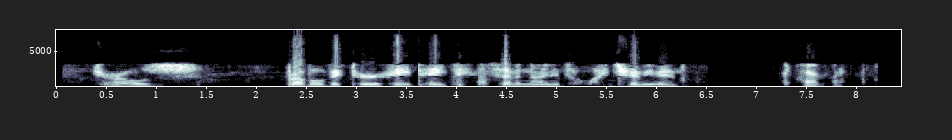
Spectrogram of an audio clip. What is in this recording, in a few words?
Sheriff, scanner audio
